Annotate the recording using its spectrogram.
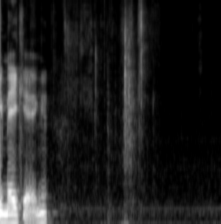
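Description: Glossy catalogue pages rustle and flip.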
